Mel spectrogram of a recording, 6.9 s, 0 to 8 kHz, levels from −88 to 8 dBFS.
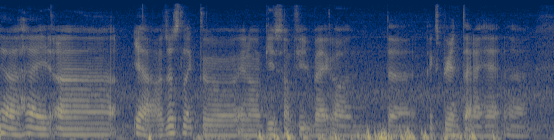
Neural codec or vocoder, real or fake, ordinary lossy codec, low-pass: none; real; MP3, 48 kbps; 7.2 kHz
